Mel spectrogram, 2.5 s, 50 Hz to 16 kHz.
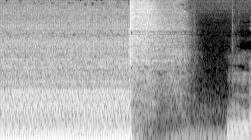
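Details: Kobalt Quiet Tech 4.3-gallon air compressor, about two to three years old, after check valve repair (it had blown air out after cutoff): steady even motor hum with clean pump drone, brief cutoff, then smooth restart; running normally.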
